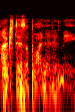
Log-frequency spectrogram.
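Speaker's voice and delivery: hushed, soft whisper. Playing a character being carried, whispering: whispering in character. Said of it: "I'm whispering while you're carrying me".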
